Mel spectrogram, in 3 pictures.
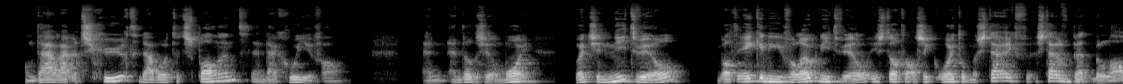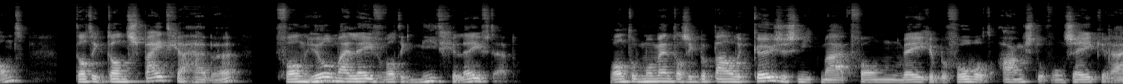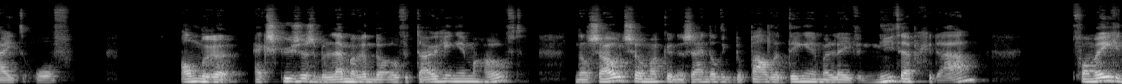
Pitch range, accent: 105-130 Hz, Dutch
